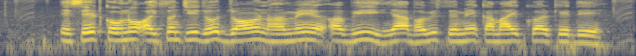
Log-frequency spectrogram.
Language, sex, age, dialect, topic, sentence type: Bhojpuri, male, 18-24, Western, banking, statement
